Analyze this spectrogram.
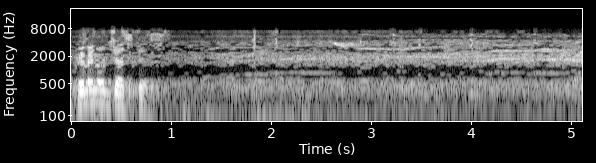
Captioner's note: crowd cheers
